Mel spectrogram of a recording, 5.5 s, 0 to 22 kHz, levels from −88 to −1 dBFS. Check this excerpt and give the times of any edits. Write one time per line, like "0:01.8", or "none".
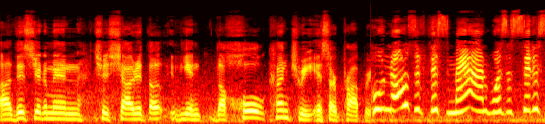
none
